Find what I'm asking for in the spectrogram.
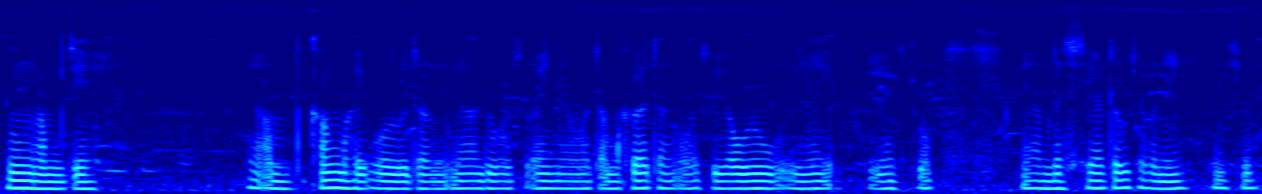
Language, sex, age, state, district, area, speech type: Manipuri, male, 30-45, Manipur, Chandel, rural, spontaneous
